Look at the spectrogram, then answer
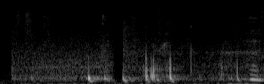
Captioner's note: rustles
